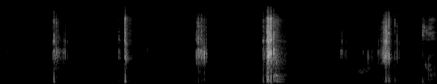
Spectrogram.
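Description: Rubik's Cube layers being turned by hand: a series of about six short plastic clicks, roughly one every 0.7 seconds, as the moves of a solving algorithm are made.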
